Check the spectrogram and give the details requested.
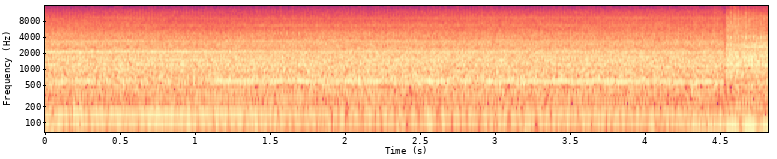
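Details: Honda K24 idling after timing chain and intake cam actuator install: steady even low idle, smooth rumble, no chatter or ticking; normal idle, no leaks.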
